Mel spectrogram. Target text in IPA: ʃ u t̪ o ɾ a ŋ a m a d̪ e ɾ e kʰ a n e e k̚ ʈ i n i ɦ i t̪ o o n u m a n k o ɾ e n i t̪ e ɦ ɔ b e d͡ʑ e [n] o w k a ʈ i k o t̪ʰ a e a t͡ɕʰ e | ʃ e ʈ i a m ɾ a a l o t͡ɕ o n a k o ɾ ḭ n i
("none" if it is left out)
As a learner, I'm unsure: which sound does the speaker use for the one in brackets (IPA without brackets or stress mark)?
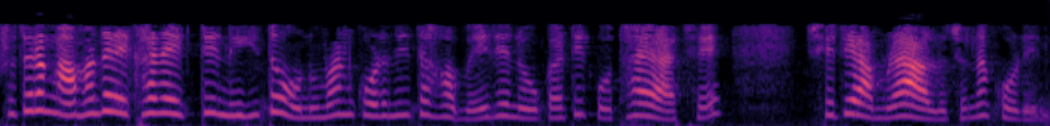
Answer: n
